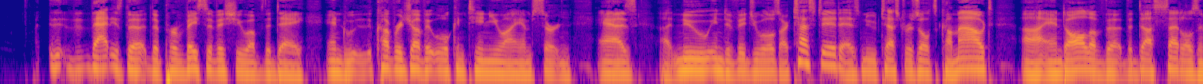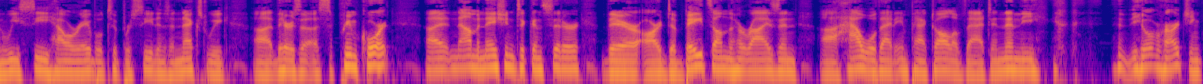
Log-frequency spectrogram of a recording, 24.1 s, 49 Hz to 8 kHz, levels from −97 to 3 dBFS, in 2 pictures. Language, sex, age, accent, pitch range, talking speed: English, male, 30-49, American, 100-135 Hz, 195 wpm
